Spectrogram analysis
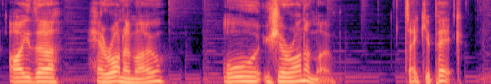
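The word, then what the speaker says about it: Jeronimo: But in Spanish, which is where this name typically comes from, the J is pronounced more like an H. So instead of Geronimo, it's actually more Geronimo.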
